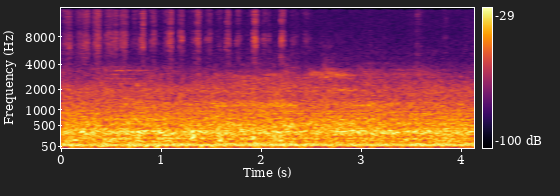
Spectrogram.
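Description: Faint steady room noise with a low hum, and a few faint quick ticks in the first two seconds or so.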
